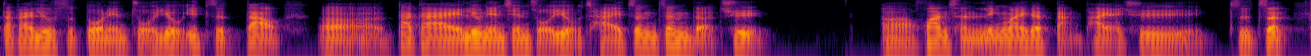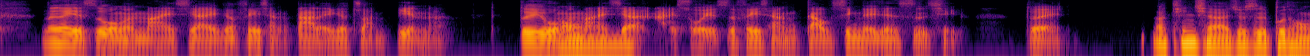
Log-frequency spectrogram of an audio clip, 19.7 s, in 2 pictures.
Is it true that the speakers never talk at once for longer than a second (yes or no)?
yes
